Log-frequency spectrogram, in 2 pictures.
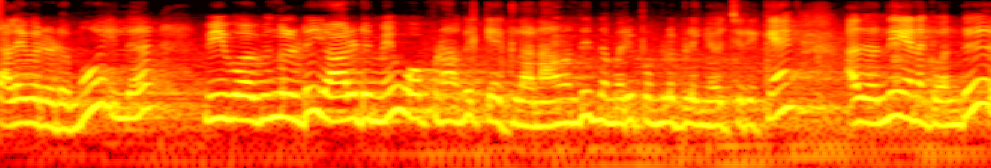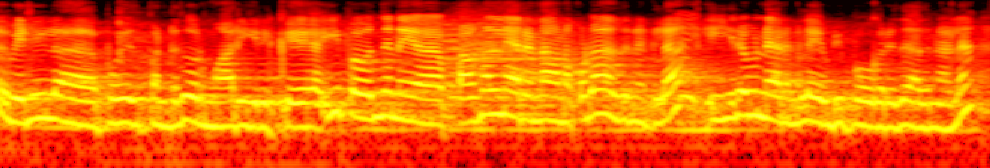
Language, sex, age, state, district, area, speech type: Tamil, female, 30-45, Tamil Nadu, Perambalur, rural, spontaneous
